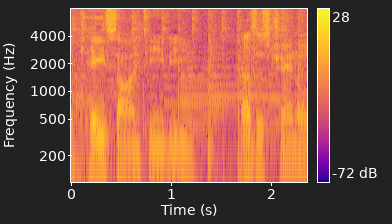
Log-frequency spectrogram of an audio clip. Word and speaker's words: KassanTV: even realize till now I've actually been pronouncing the Channel's name wrong the entire time by accident so his channel name is actually case on TV that's his channel name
